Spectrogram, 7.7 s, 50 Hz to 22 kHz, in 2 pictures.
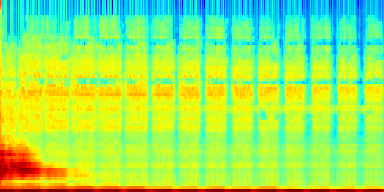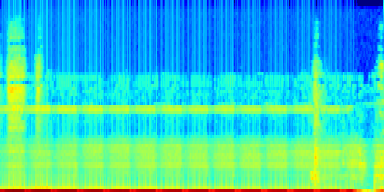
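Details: Restored 1974 Fender Super Six Reverb, 100 W, six 10-inch speakers: a held, distorted guitar chord pulses about four times a second at the slowest setting. The tremolo runs too fast for the original capacitor.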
